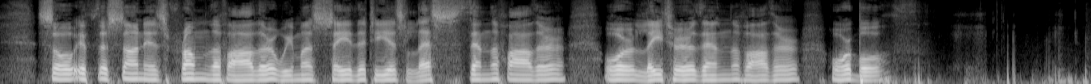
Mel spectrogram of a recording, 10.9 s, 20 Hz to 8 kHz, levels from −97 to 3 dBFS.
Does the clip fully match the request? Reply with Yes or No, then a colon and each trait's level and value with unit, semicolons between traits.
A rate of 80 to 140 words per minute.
Yes: slow, 135 wpm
